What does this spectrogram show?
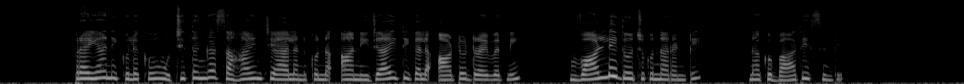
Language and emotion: Telugu, sad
